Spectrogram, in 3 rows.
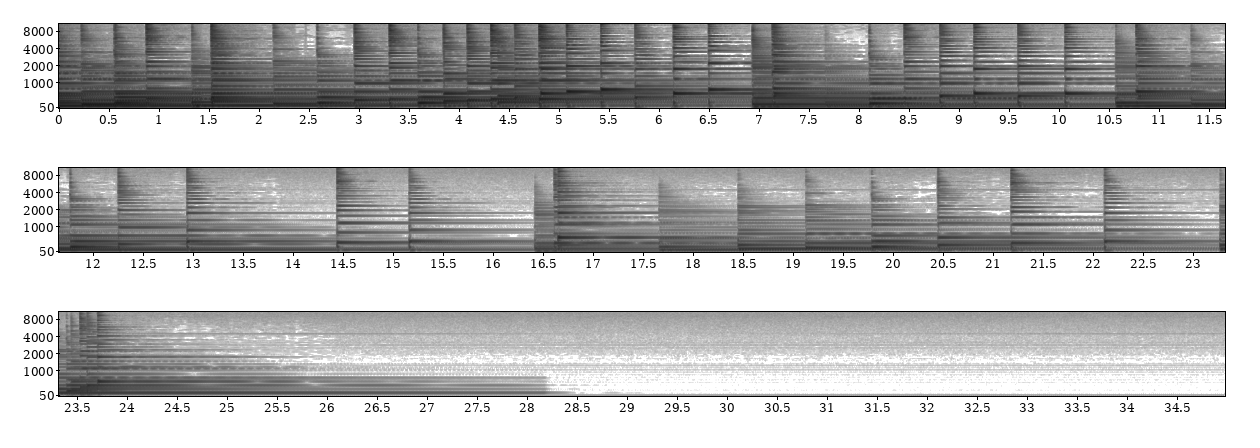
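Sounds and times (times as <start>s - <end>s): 
guitar: 0.0s - 28.0s.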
